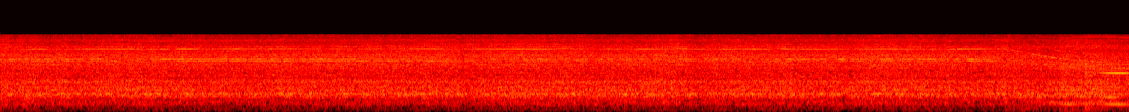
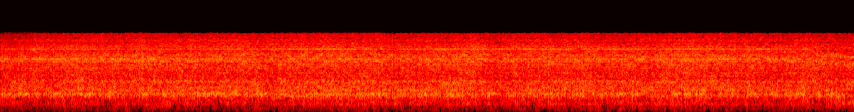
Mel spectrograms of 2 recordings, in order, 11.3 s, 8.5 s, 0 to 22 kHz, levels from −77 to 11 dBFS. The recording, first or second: first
